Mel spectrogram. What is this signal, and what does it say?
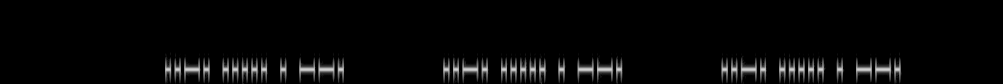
Morse code, heard as a keyed tone, about 25 wpm, 700 Hz. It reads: F5EG F5EG F5EG
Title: DXCC-100 Call Signs - 4 Characters - Repeated 3x - 25wpm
